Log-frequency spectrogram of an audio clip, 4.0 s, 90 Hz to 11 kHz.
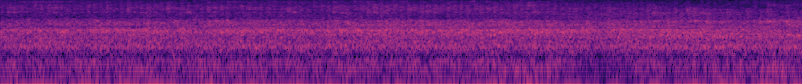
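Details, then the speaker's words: Freightliner heavy diesel truck prepared for 50-tonne loads, after repair work including new differentials and clutch, idles with a steady, even low rumble. No knocks or misses; it sounds clean and healthy and runs very cleanly. "он очень чисто работает очень"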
